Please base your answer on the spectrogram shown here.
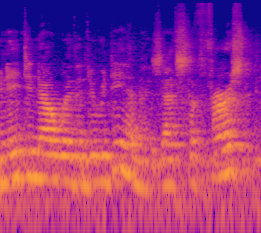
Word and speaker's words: duodenum: that you should know that that is the duodenum yes duodenum is also a correct pronunciation about this planet right I kind of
